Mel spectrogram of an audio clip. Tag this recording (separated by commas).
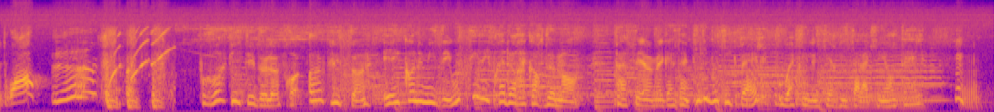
Music, Speech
